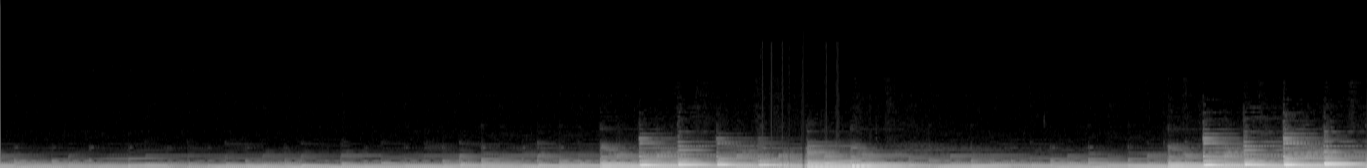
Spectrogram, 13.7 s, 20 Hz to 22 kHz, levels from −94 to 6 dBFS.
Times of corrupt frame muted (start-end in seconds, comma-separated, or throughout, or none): none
